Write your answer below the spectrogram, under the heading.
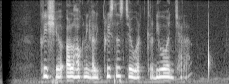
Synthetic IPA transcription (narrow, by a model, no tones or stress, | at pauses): kɾiʃəʔɔlɦɔk̚niŋɡalikɾist̪ənst͡ʃəwərt̪̚kɨrdiwawaɲt͡ʃaɾa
